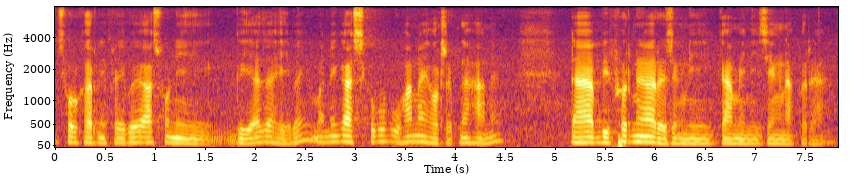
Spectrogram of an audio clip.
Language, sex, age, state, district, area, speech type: Bodo, male, 30-45, Assam, Kokrajhar, rural, spontaneous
